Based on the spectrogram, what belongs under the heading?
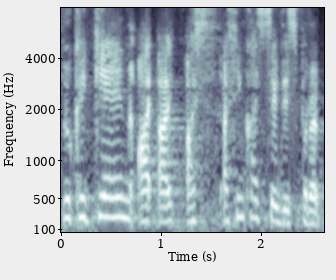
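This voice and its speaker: Testifying formally at a Senate committee hearing, this Australian woman speaks briskly in a fairly high, somewhat bright voice over slight background noise. She's earnest and colloquial, restarting often as she goes.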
